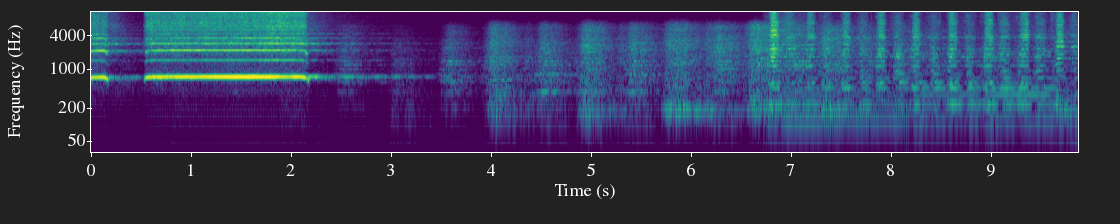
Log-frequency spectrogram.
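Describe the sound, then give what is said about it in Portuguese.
A steam train whistle blows one long, steady tone as the train departs, then the locomotive starts chuffing in rhythmic bursts that grow denser and louder. “¡Atención, pasajeros! ¡El comboio va a partir!”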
